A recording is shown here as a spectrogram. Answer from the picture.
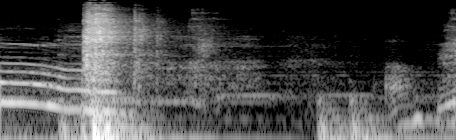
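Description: A woman's drawn-out, falling groan of exertion at the end of a triceps set, with a loud sharp thunk about half a second in.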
